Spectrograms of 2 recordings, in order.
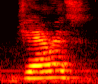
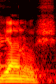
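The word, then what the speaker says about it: Janusz: Uh Jarus Kaminsky, your cinematographer, Yanosh Kaminsky. Yanosh. My pronunciation is probably looked You thought the N was an R.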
